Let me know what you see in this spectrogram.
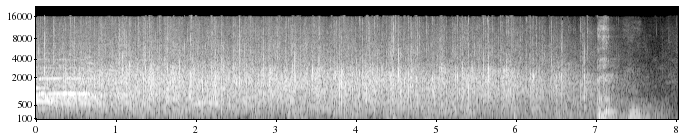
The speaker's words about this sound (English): Give a huge round of applause to Sam Ford.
